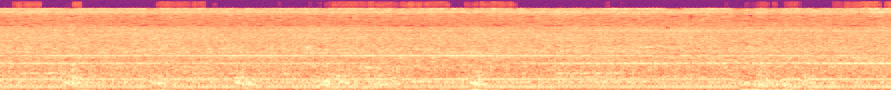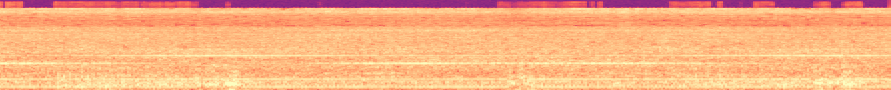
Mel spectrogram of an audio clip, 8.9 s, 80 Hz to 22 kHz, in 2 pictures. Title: Ender 3 v3 plus Grinding sound😐#3dprinting #ender3 #creality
